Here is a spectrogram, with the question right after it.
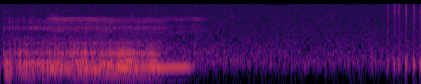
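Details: Labrador asleep on the couch, one of two snoring together: a buzzy, drawn-out snore of nearly two seconds that stops abruptly, then quiet with faint clicking at the end.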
